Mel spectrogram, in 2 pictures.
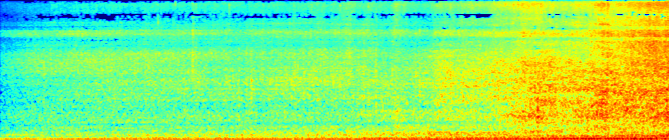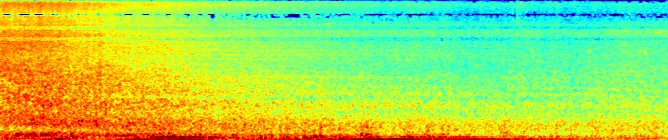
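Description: Four-wheel-drive vehicle at the river crossing: its engine runs under a rushing noise that builds to a peak about halfway through, then eases off.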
